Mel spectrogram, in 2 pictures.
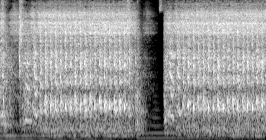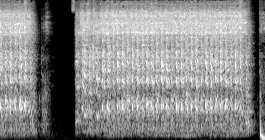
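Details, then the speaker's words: Honda Goldwing that sat a long time: three long cranking bursts, engine turning over but never catching. Likely a weak battery; owner says the headlight cutout during cranking was hacked out; he plans to use a jumper. "I think the issue with it not starting on its own battery power has to do with this guy hacking out the thing that turns off the headlight"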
